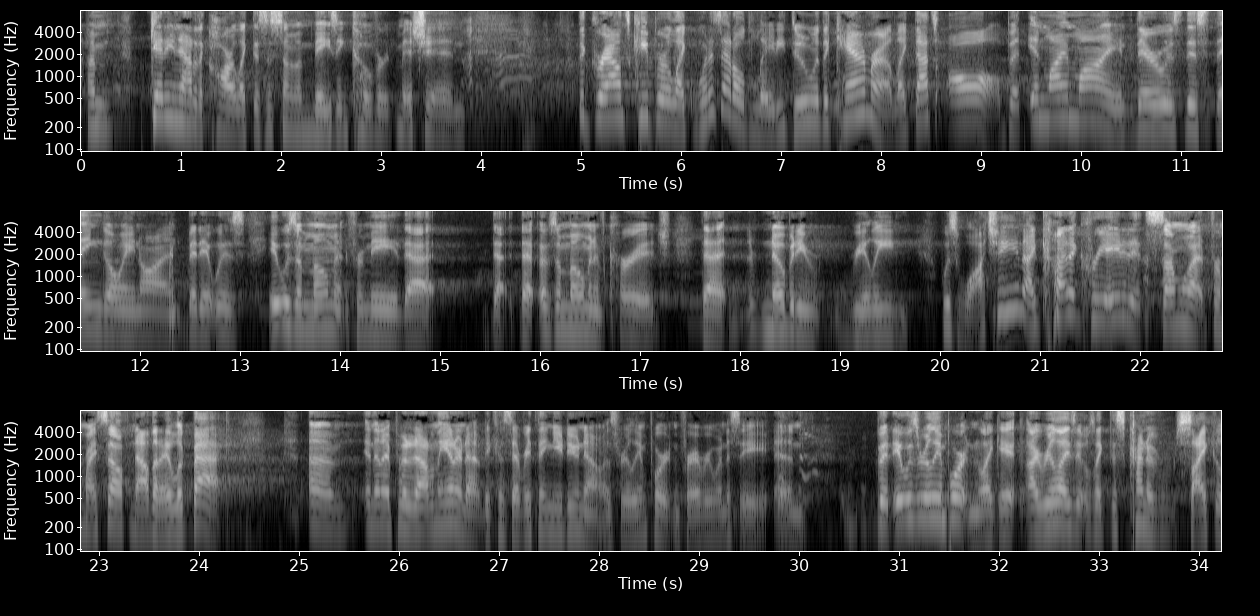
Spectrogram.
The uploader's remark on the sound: This long-form episode was recorded live from SpiritPride Vancouver in downtown Vancouver, BC, Canada.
